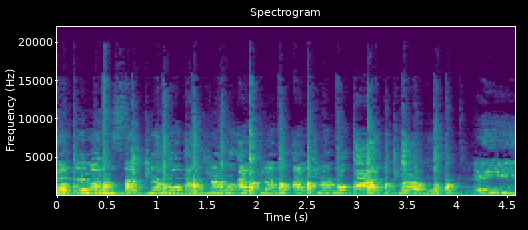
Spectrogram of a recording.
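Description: A church congregation claps rhythmically together during an evening worship service, sharp repeated hand claps mixed with sung or chanted acclamation and voices throughout.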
